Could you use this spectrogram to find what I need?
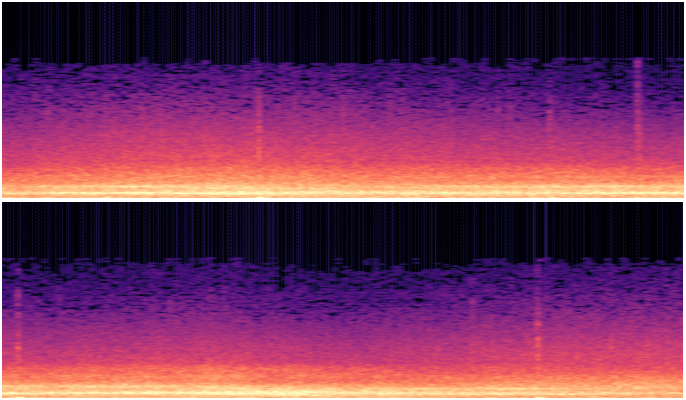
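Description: A stadium crowd roars and chants.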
